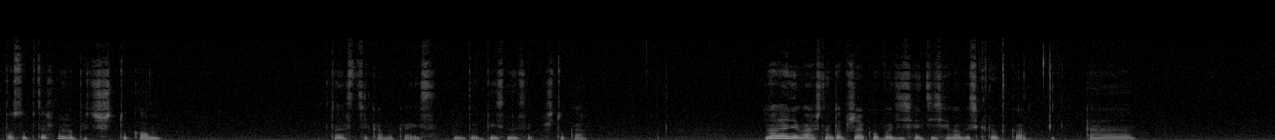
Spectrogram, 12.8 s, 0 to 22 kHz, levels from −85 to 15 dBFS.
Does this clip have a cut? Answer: no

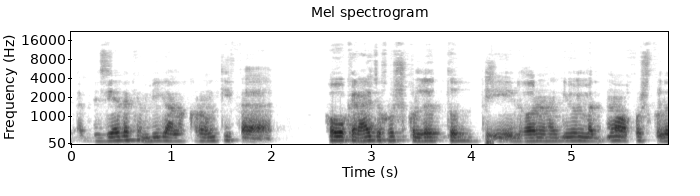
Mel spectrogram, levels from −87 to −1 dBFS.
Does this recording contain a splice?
yes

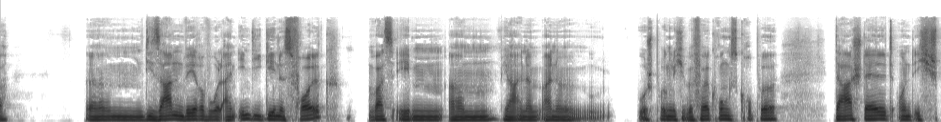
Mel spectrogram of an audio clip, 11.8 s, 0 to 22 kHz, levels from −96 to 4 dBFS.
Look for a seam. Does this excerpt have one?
yes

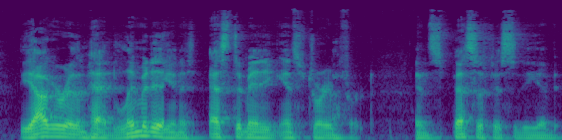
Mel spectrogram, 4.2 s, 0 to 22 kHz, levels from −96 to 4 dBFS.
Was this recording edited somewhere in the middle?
yes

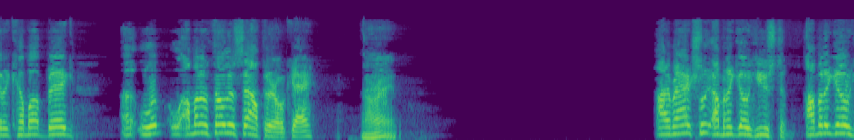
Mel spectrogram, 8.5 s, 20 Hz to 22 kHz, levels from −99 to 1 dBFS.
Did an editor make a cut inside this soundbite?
no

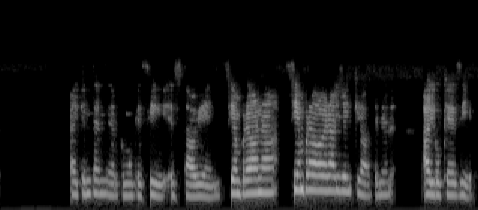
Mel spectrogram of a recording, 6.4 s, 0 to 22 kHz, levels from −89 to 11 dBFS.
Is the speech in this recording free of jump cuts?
yes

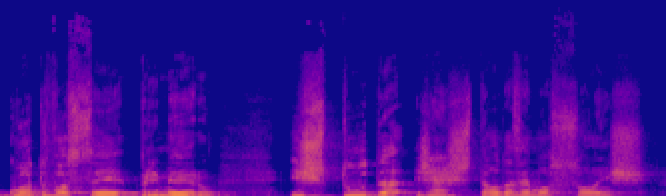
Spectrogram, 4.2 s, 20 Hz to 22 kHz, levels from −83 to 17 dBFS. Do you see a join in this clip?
no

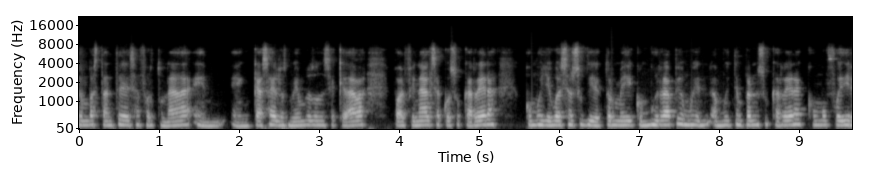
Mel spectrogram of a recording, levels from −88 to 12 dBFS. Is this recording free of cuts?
yes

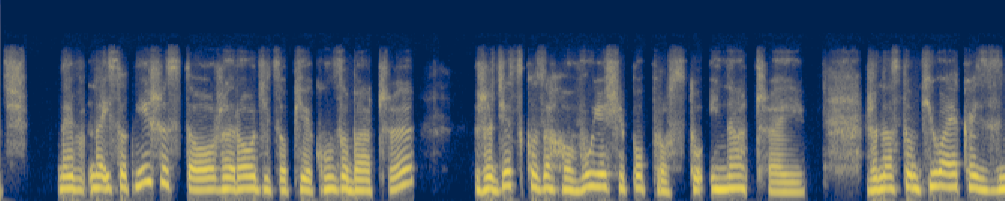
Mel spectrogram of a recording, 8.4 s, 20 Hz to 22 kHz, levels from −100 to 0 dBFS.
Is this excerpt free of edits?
yes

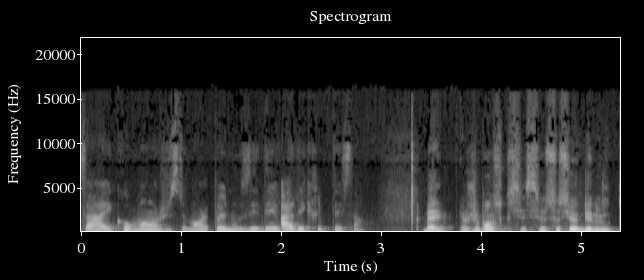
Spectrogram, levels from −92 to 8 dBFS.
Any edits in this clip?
yes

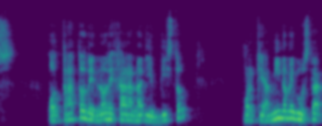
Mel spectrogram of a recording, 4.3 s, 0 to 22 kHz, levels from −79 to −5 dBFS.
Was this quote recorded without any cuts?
yes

